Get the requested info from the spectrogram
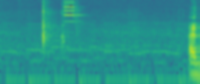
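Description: A button click about half a second in, then one short, high-pitched electronic beep: the Dahua AirShield intruder alarm keyfob arming the system in home mode.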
